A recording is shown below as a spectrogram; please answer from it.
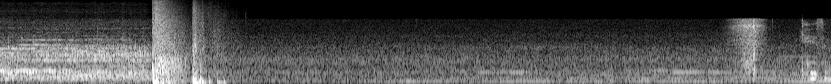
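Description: A single loud, close gunshot cracks out in the game Peridium, followed by a short echo and then quiet ambience with a faint later thump.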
